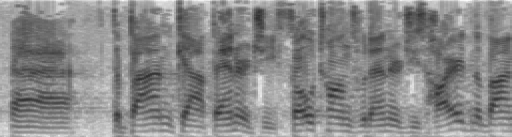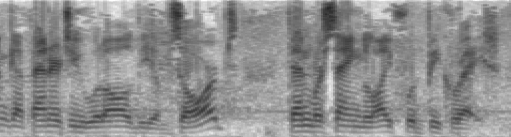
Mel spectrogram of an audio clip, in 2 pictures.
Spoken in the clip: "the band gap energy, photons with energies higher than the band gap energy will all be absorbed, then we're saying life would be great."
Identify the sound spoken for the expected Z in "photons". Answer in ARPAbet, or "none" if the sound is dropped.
Z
